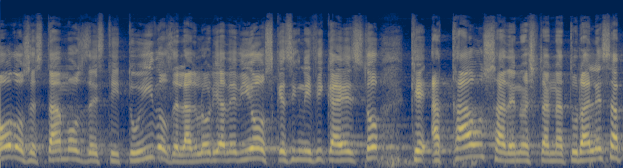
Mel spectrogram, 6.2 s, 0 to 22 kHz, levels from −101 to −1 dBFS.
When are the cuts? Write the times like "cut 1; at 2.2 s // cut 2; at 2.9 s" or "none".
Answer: none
